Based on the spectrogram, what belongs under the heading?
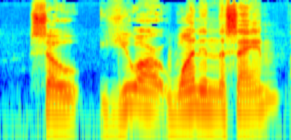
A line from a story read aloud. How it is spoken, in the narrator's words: I said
